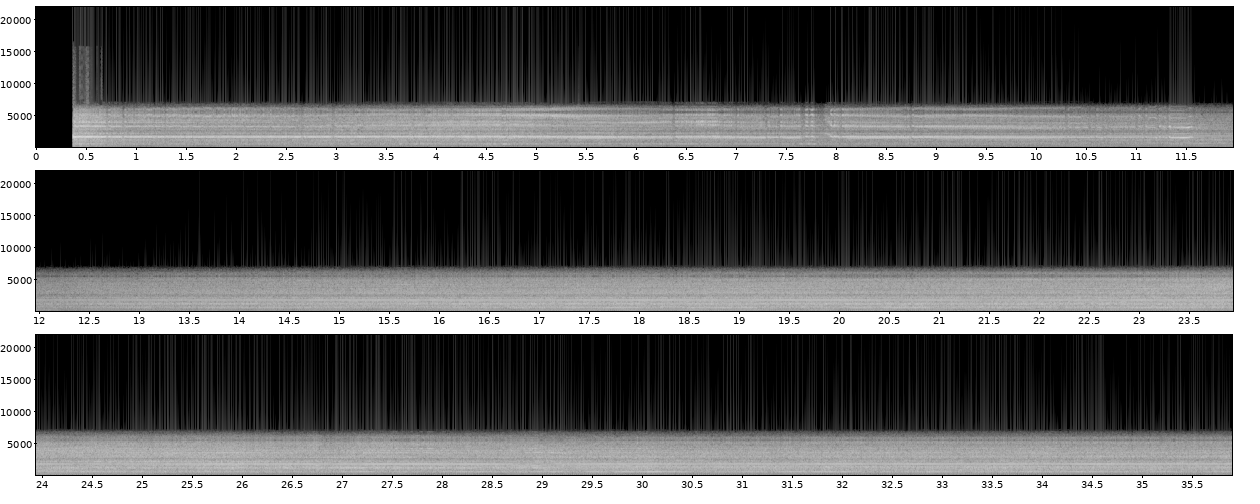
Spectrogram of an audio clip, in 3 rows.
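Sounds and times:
cutting wood: 0.4 - 35.9
router spindle high whine: 0.4 - 35.9.

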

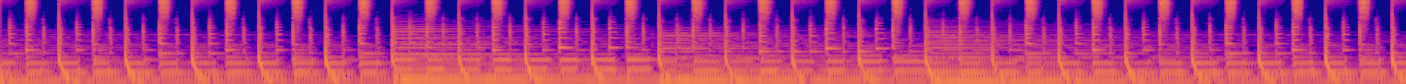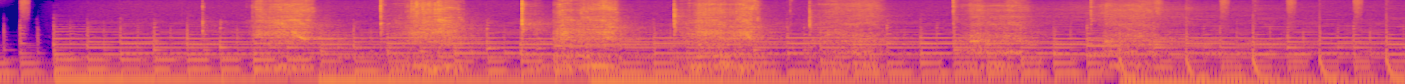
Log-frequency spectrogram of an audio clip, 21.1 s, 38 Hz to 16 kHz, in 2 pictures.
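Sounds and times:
background music: 0.0 - 21.0
file rasping on chainsaw chain: 12.4 - 19.3.

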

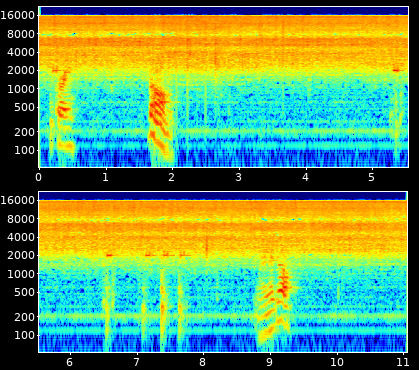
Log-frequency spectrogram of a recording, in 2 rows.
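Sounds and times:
meat sizzling in a frying pan: 0.0 - 11.0
short electronic beeps: 5.3 - 5.6, 6.5 - 7.8.

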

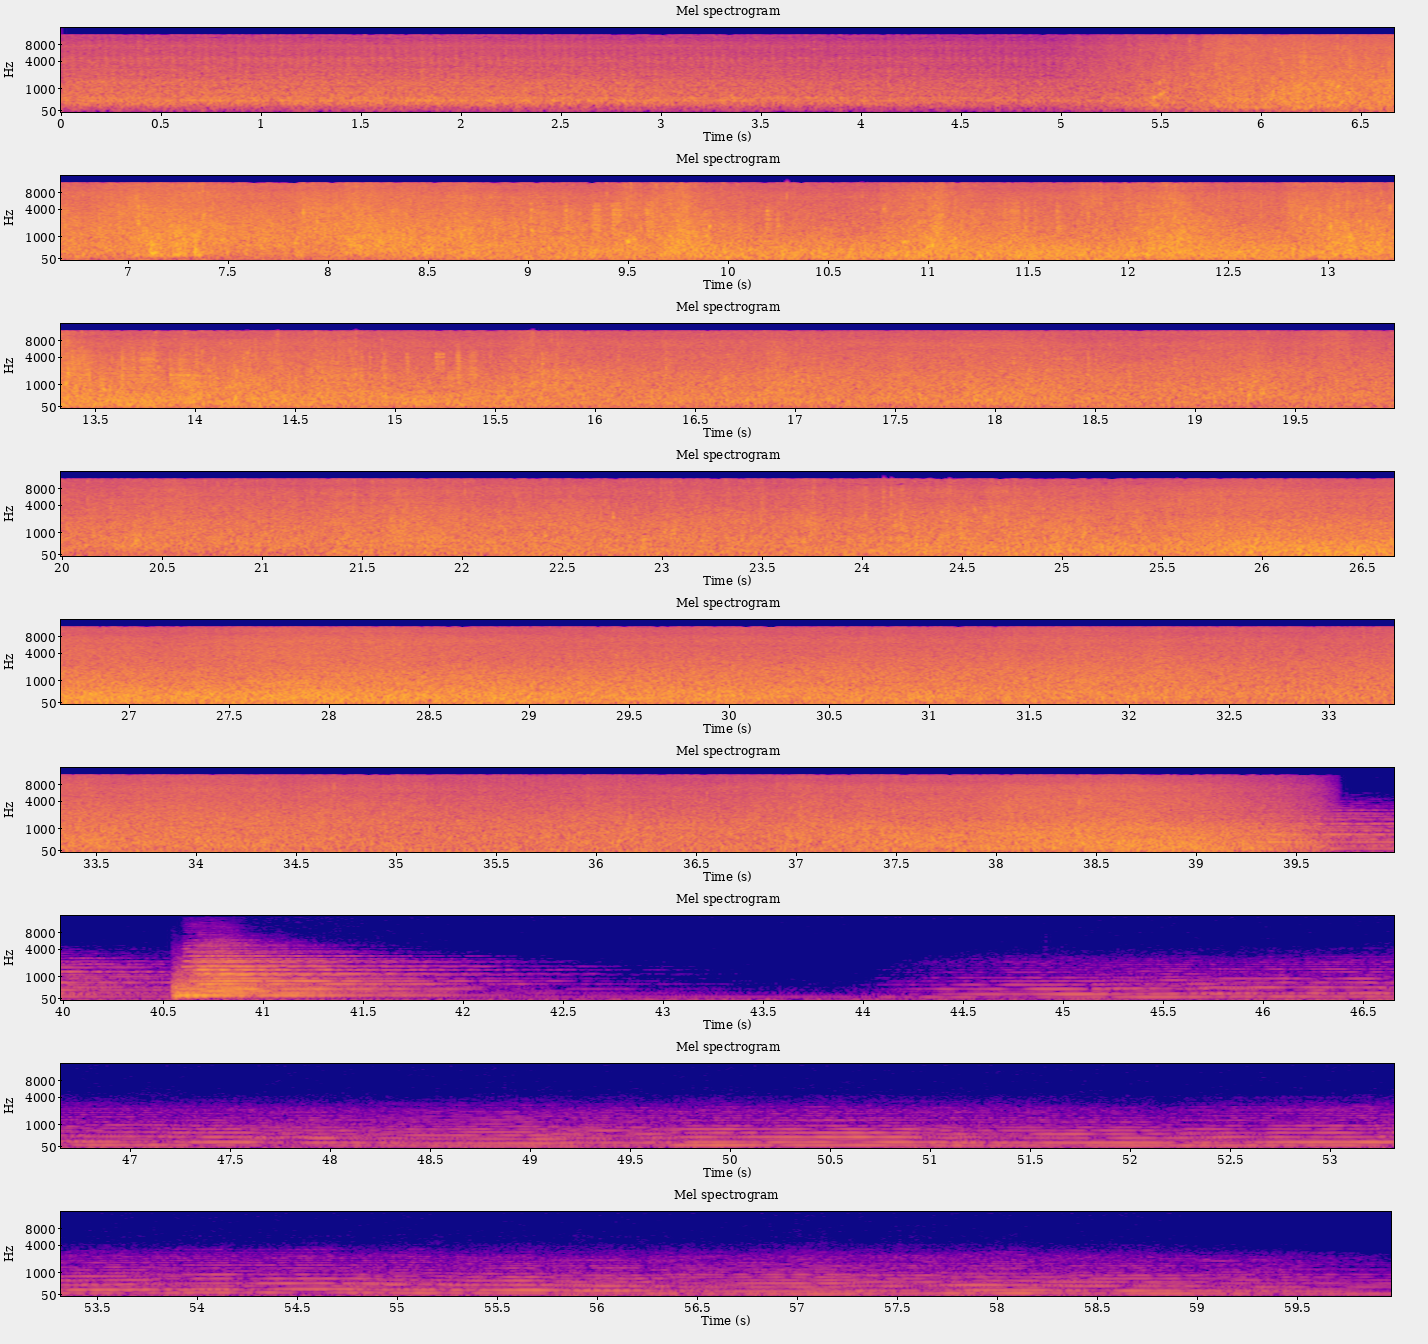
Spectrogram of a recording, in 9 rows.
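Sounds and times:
ocean surf washing: 4.9 - 39.7
waves crashing: 5.1 - 39.7.

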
